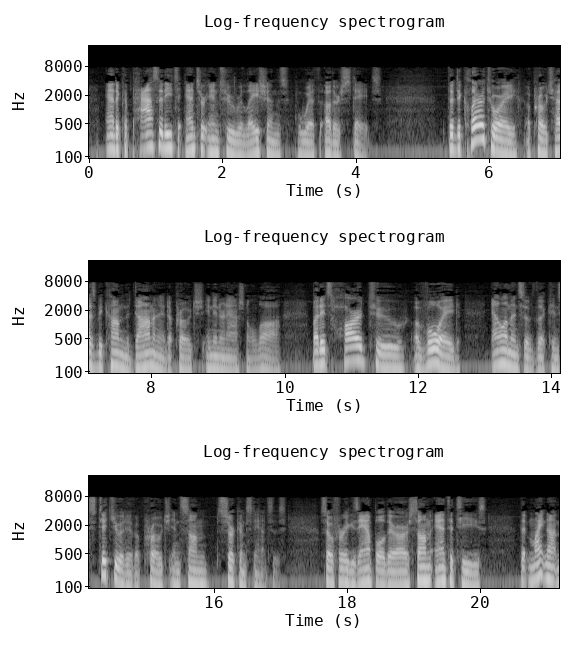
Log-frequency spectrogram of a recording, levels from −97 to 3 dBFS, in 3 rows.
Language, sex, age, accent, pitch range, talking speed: English, male, 40-59, American, 100-125 Hz, 125 wpm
